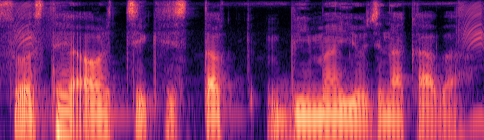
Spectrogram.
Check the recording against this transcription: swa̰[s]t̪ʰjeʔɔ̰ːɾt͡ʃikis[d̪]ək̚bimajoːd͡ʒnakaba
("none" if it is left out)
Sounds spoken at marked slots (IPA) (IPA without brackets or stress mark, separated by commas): s, t̪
